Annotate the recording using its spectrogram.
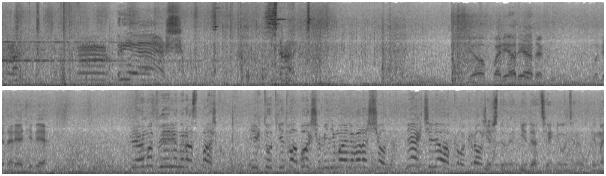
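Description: A man speaks tersely nearby.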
